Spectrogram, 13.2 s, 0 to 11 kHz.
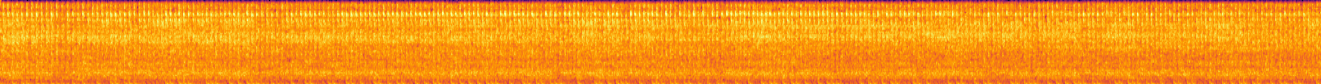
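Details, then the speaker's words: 1999 Yamaha Warrior 350 single-cylinder after valve adjustment, at idle; fast, loud clatter stays steady, still noisy; top end noise; owner suspects a large exhaust leak from a sawn, wrapped exhaust. "All right. So, we got it running um after adjusting the valves, and it's still pretty noisy."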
